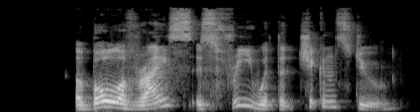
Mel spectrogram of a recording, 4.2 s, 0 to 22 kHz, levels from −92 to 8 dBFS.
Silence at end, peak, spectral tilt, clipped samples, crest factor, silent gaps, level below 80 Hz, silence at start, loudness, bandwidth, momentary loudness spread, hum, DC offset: 0.35 s; -2 dBFS; -3.5 dB/octave; under 0.1%; 18 dB; none; -64 dBFS; 0.75 s; -18 LUFS; 16.5 kHz; 14 LU; none; under 0.1%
